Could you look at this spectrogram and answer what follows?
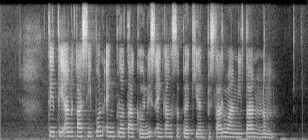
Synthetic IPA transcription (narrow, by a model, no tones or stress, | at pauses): t̪it̪iʔankasipʊnʔɪŋpɾot̪aɡ̥o̤nɪsɪŋkaŋsəb̥ä̤ɡ̥i̤janb̥ə̤sarwanit̪annəm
